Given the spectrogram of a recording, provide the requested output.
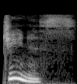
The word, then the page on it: genus: anglais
